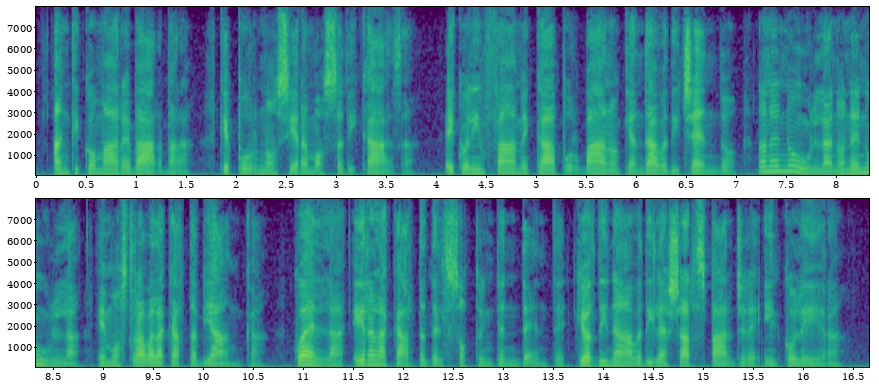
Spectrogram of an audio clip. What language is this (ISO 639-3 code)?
ita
